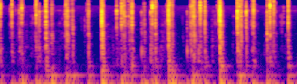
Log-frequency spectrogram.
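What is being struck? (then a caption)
Plastic computer keyboard. Fingertips type rapidly on a full-size plastic computer keyboard with a colour-changing backlight. The result is a steady stream of quick, short keystroke clicks with bright tops over a low, dull thud.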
